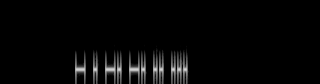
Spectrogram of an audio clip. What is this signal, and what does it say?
Morse code, heard as a keyed tone, about 40 wpm, 700 Hz. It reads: TENNIS
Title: Top 1501-1750 Words 40wpm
